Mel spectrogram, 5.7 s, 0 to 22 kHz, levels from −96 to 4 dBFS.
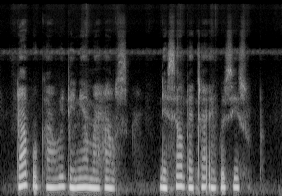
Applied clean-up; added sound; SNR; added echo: none; none; none; none.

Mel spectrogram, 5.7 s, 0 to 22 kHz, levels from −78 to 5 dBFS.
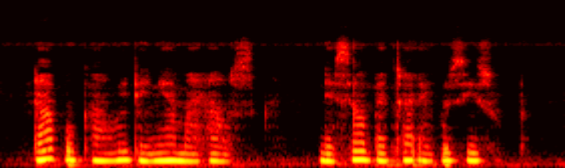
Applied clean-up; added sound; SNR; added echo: none; none; none; reverberation time 0.2 s.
